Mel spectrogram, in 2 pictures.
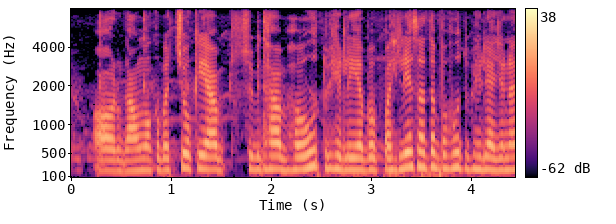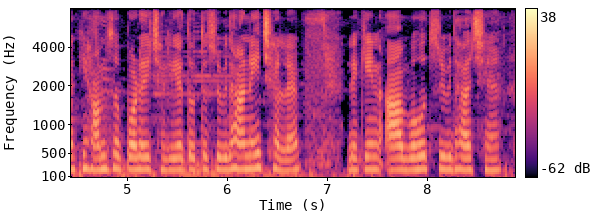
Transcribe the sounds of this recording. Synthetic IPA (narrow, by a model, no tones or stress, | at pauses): ɔːɾɡãːũõkebətːʃõkeabsubid̪ʱabəɦut̪bʱeliɛbəpəɦilesə̃t̪ɔbəɦut̪bʱelɛd͡ʒenakiɦəmsəb̚pəɽ̤ɛt͡ʃʰəliɛt̪ot̪esubid̪ʱanəĩt͡ʃʰəlẽlekina̰bbəɦut̪subid̪ʱat͡ʃʰɛ̃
